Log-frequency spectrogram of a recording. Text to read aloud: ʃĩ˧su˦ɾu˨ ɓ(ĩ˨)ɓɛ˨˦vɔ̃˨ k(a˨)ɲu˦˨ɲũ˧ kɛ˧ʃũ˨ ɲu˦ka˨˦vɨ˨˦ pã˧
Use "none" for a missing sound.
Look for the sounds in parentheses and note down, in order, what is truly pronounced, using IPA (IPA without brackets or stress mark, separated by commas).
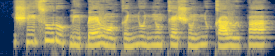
ĩ˨, ə˨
